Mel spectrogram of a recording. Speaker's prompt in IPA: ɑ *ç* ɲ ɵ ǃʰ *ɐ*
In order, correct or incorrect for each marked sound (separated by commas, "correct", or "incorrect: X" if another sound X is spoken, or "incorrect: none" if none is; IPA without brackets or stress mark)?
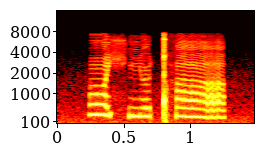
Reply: correct, incorrect: a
